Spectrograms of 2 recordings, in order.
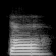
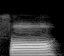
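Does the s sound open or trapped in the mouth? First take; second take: open; trapped. First: The s sound flows out freely, not trapped. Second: The s sound is held back, trapped inside. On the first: The speaker calls it wrong. "If I wasn't trapping it, it would sound like this" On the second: The speaker calls it right. "It's like you're trying to keep it inside"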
